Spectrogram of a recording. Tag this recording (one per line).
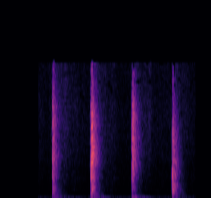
madera
pasos
zapatos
